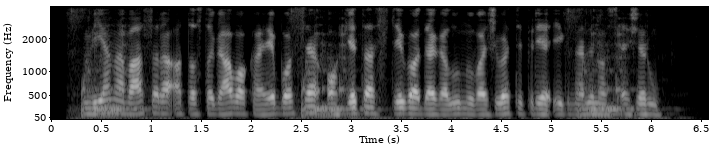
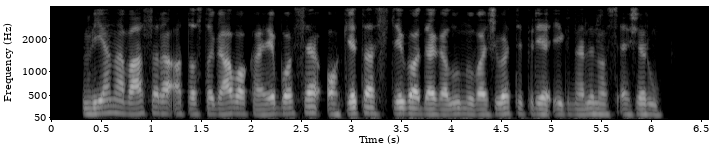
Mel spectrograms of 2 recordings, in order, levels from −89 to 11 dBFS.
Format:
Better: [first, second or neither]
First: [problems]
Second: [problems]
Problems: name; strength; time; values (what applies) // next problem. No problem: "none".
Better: second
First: background sound (Sink (filling or washing) / Water); 16 dB below the speech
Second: none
